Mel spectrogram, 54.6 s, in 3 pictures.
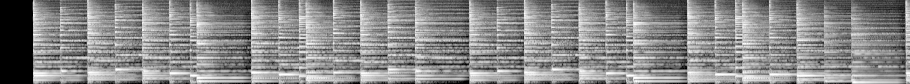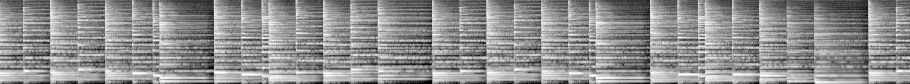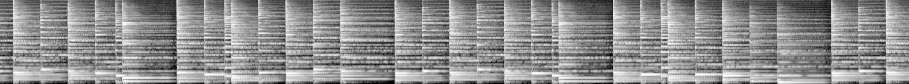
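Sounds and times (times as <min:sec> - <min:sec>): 
instrumental music: 0:00.7 - 0:54.5.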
